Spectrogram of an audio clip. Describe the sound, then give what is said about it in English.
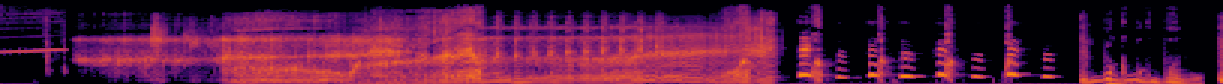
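A voice imitates the sounds of wrapping a parcel using only the mouth: a long rustling, crinkly hiss for several seconds, then a rapid series of short, sharp rips and squeaks, fairly loud. “Our Foley's free range and freshly picked. We only use our mouths.”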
